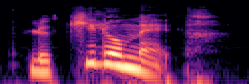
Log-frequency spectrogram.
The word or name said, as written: kilometre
